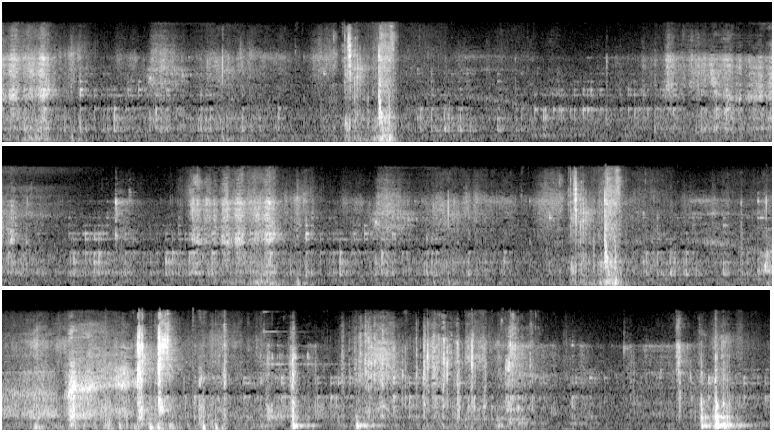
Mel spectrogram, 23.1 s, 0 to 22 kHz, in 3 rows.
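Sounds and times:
tap water splashing: 0:22.1 - 0:23.0.

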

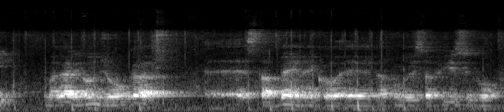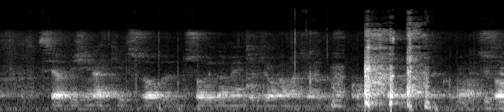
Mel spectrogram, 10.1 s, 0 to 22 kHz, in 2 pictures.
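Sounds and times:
person coughing: 0:08.2 - 0:09.5.

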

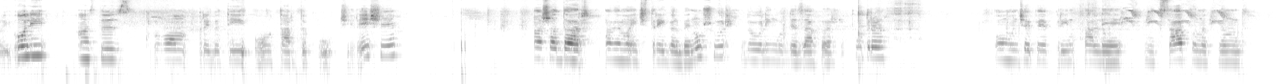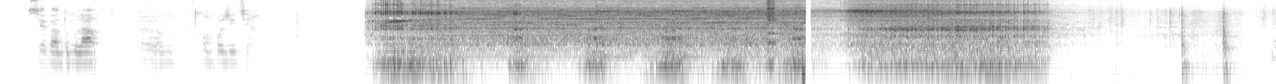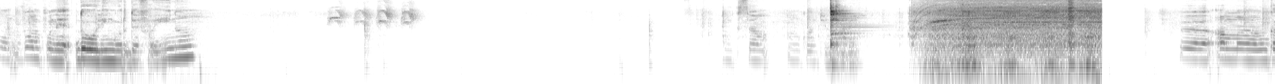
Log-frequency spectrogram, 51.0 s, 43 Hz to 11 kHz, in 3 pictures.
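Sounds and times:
electric hand mixer whisking: 0:21.9 - 0:31.5, 0:46.2 - 0:48.8.

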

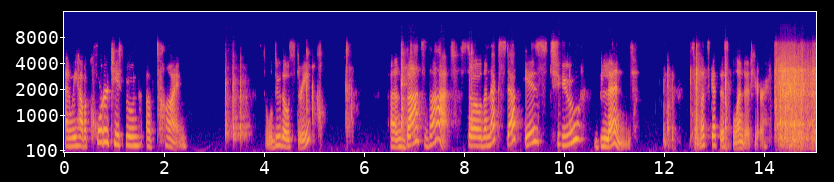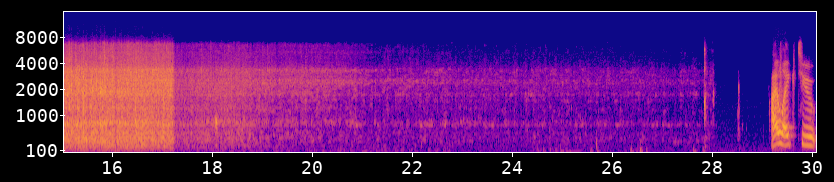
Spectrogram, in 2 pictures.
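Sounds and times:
food processor blending: 0:14.2 - 0:17.4.

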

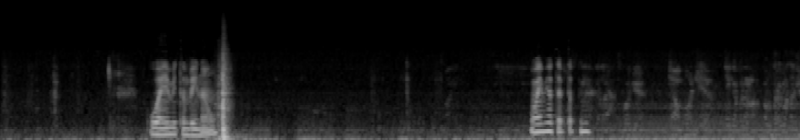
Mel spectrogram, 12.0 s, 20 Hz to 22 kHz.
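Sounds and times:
faint low amplifier hum: 0:00.0 - 0:12.0.

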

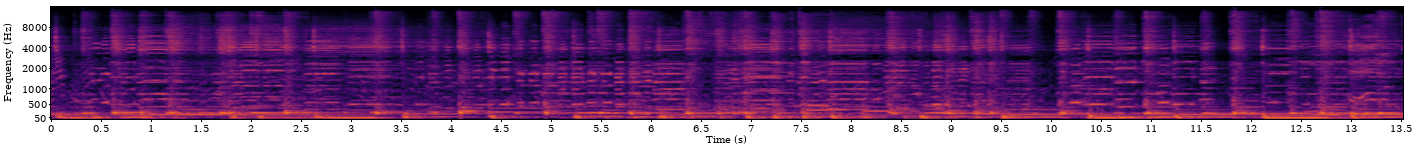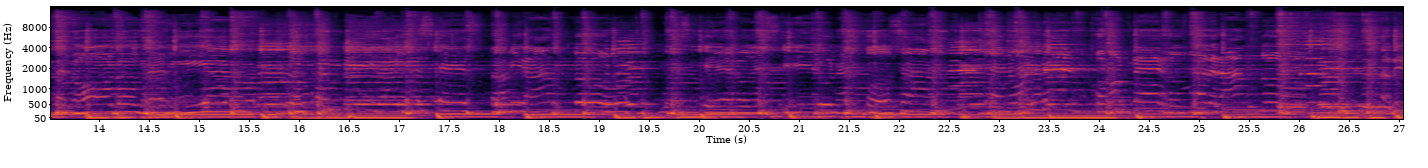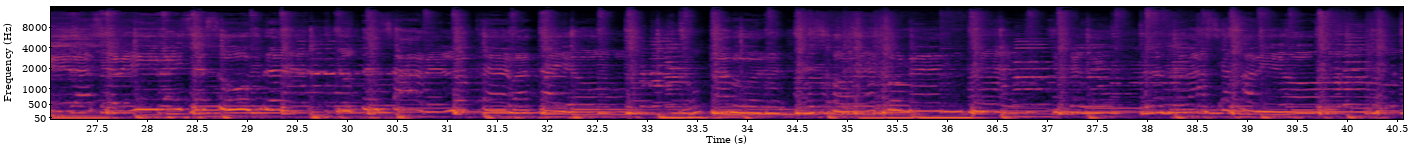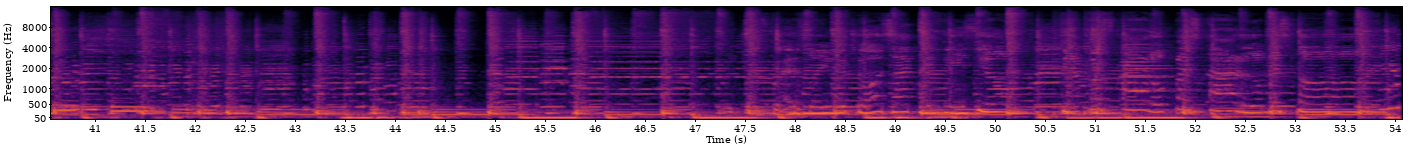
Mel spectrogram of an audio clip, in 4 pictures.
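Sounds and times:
button accordion: 0:00.0 - 0:54.0
drum kit: 0:00.0 - 0:54.0
guitar: 0:00.0 - 0:54.0
steady bass beat: 0:00.0 - 0:54.0
man singing: 0:12.7 - 0:41.4, 0:47.6 - 0:54.0.

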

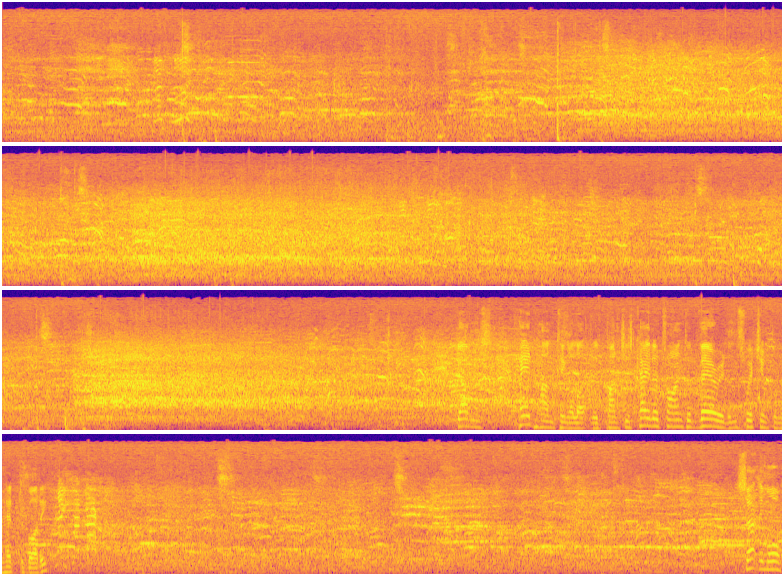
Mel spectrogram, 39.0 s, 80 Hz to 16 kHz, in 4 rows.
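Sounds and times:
crowd shouting and cheering: 0:00.0 - 0:39.0.

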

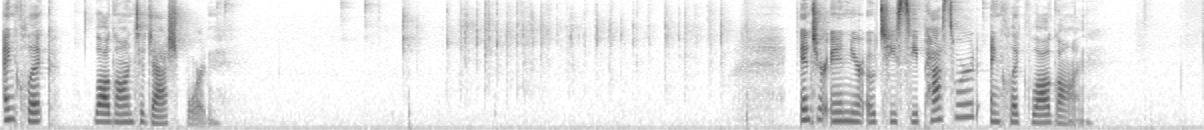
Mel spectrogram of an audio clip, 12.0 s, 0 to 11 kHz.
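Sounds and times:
keyboard typing: 0:04.0 - 0:07.5.

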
